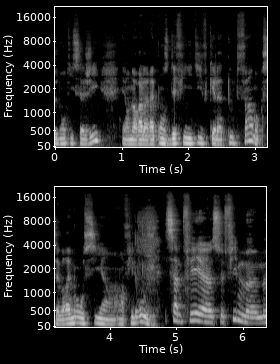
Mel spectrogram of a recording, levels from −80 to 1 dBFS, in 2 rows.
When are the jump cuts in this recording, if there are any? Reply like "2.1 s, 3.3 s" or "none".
none

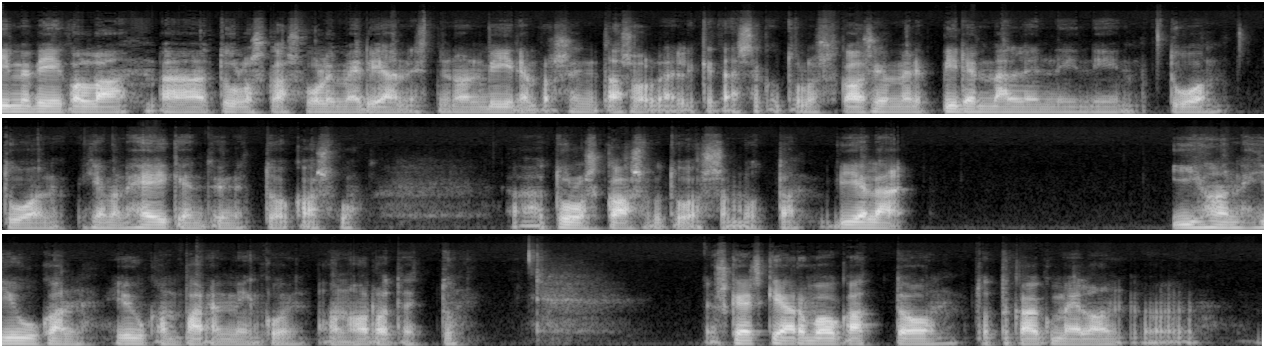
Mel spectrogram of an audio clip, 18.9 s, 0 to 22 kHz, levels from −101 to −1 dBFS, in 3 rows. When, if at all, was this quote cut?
none

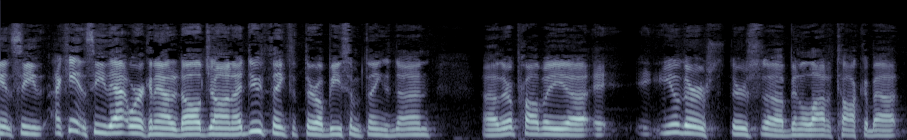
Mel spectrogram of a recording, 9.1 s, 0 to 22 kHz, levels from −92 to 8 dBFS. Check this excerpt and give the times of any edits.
none

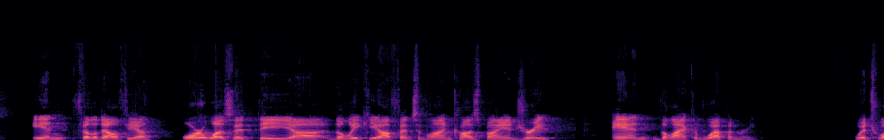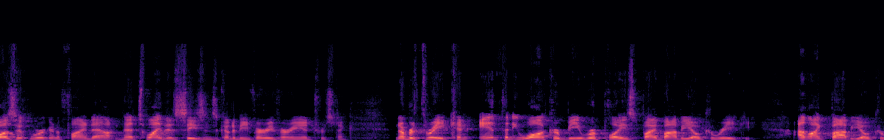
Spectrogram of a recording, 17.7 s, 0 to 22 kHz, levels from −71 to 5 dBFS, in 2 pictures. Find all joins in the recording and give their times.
none

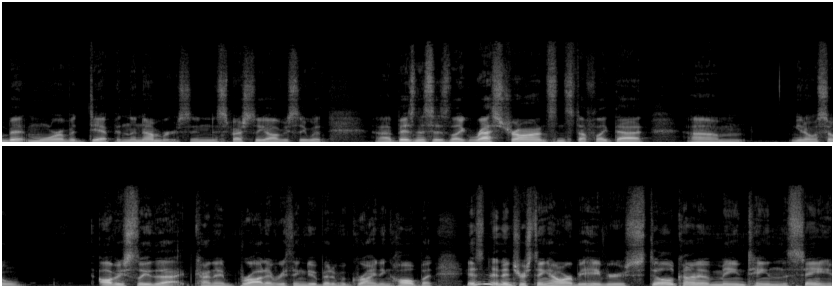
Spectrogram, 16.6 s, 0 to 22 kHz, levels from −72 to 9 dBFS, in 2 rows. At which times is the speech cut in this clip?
none

